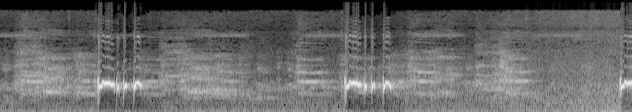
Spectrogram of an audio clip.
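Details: Zebra dove of a local strain calling out a rival with manggung song, loud clipped bursts of rapid bubbling coo notes every three seconds or so, with softer mixed background noise between phrases.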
